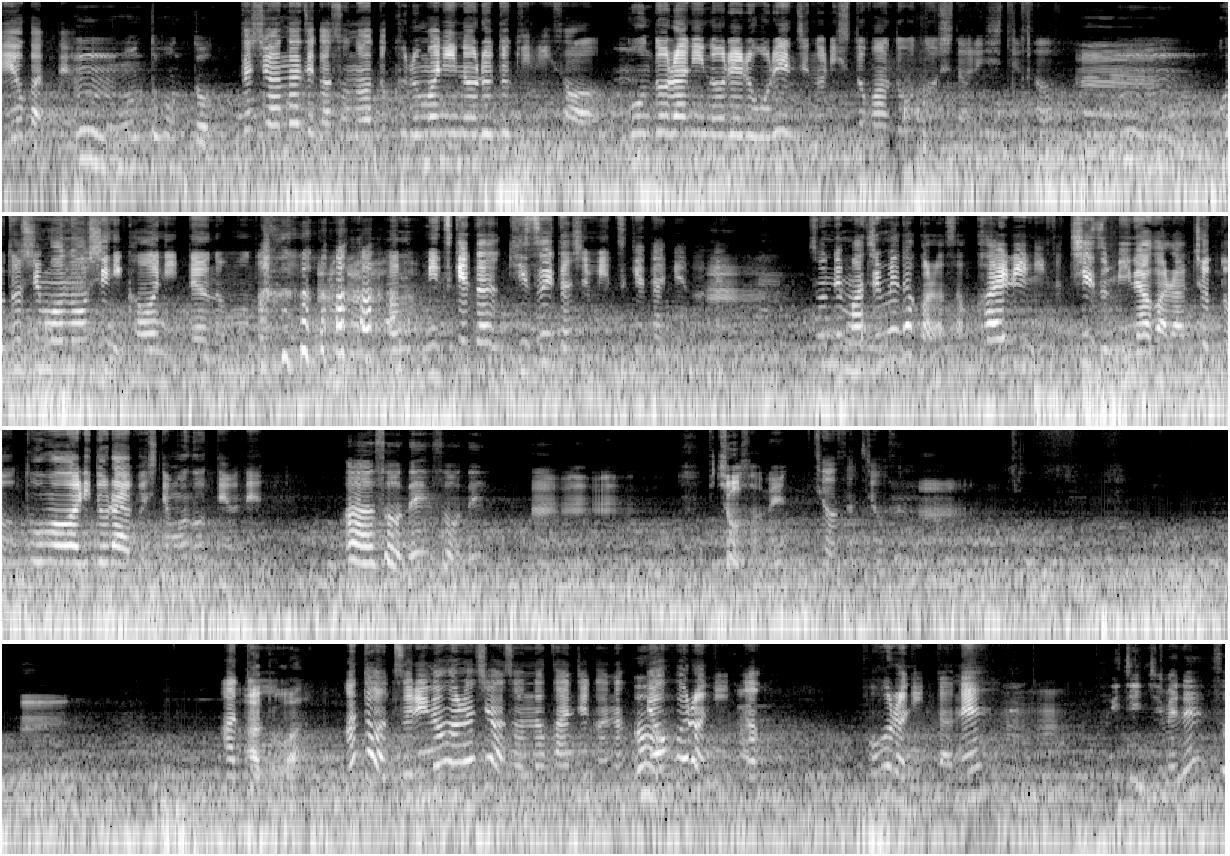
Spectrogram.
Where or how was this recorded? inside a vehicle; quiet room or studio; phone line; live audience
inside a vehicle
